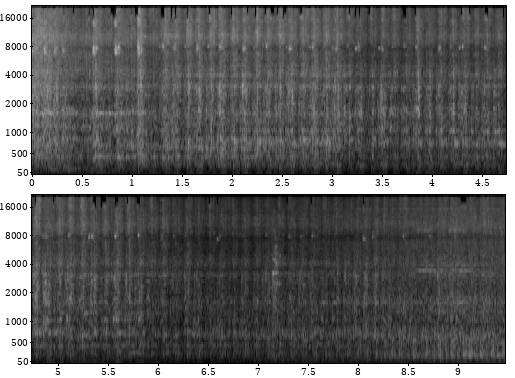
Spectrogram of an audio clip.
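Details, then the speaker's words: Tata Ace diesel idling with smoke and a busy uneven 'kala kala' metallic rattle; timing cover removed revealed a very loose timing belt, timing likely out; loose timing belt rattle. "வண்டியோட complaint வந்து so sound வருது கல கல கல கலன்னு வர sound வந்து loose ஆகுன மாதிரி அப்பறம் புகை வேற தள்ளுது."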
